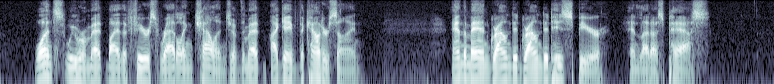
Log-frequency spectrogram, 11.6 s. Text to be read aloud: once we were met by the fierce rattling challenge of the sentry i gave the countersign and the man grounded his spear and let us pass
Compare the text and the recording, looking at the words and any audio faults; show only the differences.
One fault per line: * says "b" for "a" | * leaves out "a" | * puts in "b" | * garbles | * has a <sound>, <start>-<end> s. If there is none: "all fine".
* says "met" for "sentry"
* puts in "grounded"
